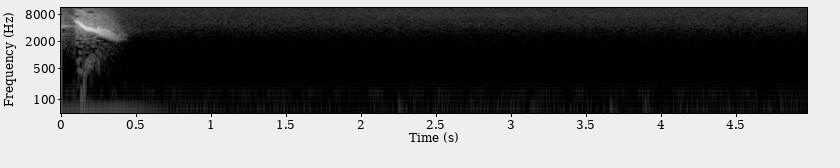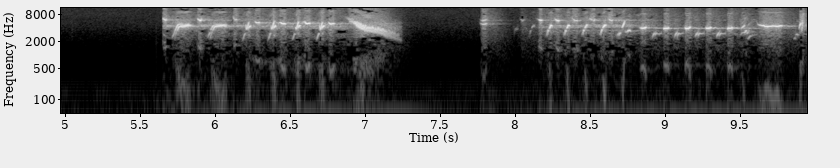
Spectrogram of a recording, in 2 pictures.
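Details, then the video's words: European goldfinch recorded for training captive birds: one buzzy falling note, a long silence, then a rapid twittering phrase ending in a rasping buzz and a further jingling run of high notes. "CD Canto Para Educar Jilguero"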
